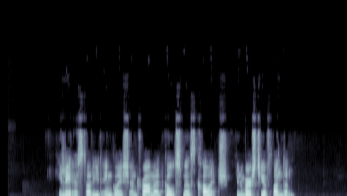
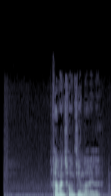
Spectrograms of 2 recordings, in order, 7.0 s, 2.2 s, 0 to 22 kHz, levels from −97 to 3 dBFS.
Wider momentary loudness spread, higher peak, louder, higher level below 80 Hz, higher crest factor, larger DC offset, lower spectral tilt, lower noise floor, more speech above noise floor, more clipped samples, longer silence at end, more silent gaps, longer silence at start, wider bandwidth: second, 8 LU vs 13 LU; first, -2 dBFS vs -12 dBFS; first, -20 LUFS vs -30 LUFS; second, -70 dBFS vs -48 dBFS; about the same, 20 dB vs 20 dB; neither; second, -3 dB/octave vs -6.5 dB/octave; first, -77 dBFS vs -54 dBFS; first, 57 dB vs 26 dB; neither; first, 1.1 s vs 0.15 s; neither; first, 1.2 s vs 0.05 s; second, 9.6 kHz vs 14 kHz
